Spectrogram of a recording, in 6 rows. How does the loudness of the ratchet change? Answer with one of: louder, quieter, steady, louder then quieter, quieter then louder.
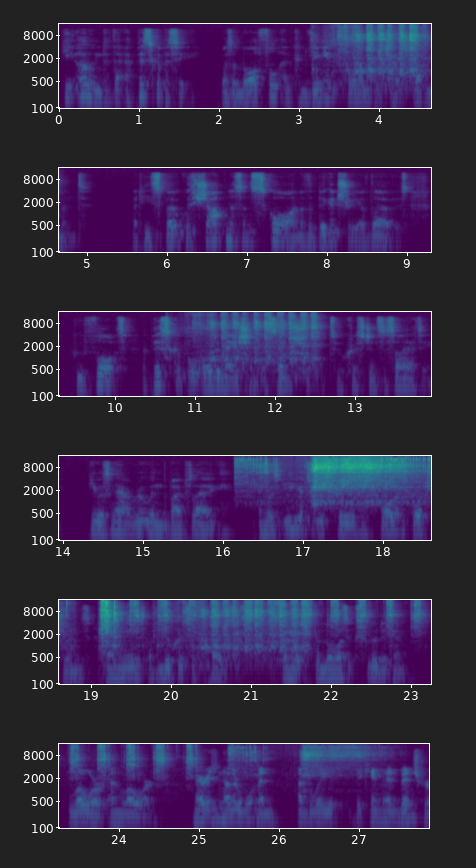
quieter.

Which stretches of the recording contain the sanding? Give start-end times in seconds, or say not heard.
3.1-4.7, 10.6-12.6, 19.8-21.8.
